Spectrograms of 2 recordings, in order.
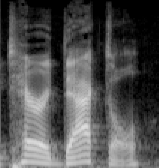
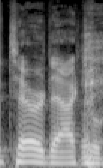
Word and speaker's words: pterodactyl: Why can't you hear a pterodactyl going to the bathroom? – Pterodactyl going to the bathroom. I can't fit in there. – Because the P is silent.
